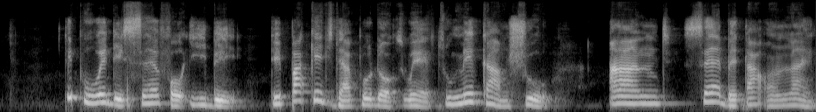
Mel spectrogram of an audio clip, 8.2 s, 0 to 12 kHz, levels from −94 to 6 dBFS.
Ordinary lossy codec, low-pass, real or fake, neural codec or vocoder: none; none; fake; codec, 24 kHz, 3 kbps, HILCodec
